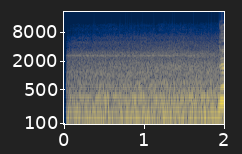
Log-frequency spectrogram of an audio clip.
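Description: Steady hum of city street traffic, with a faint thin whine running through it.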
